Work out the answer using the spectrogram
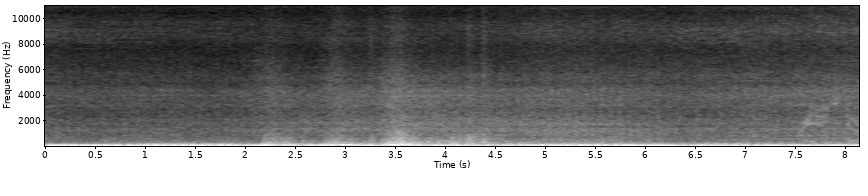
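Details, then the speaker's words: Rat rod truck with a fuel-injected 4.6-liter V8, exhaust just hooked up to MagnaFlow mufflers and intake connected temporarily, exhaust heard from the rear. A deep, smooth burble holds an even idle, then climbs cleanly on a couple of blips and settles back; healthy. "Runs fucking nice, man. Kind of hear it back there. I really like those Magnum flows. Really nice sound."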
